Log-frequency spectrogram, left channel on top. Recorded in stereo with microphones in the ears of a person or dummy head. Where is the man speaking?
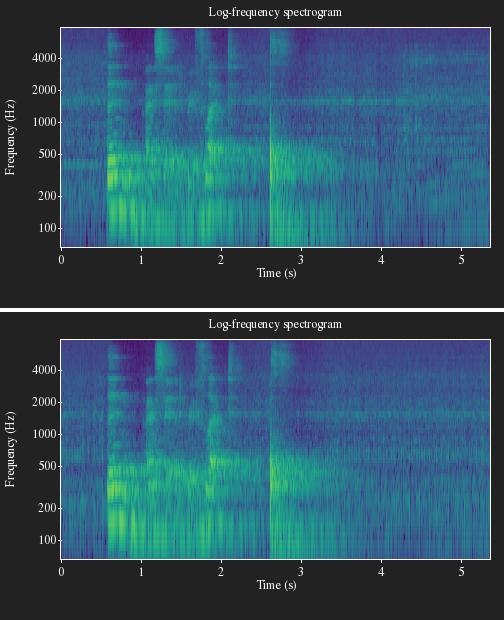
55° left (ahead or behind), 3 m.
